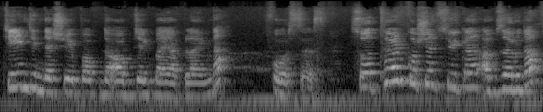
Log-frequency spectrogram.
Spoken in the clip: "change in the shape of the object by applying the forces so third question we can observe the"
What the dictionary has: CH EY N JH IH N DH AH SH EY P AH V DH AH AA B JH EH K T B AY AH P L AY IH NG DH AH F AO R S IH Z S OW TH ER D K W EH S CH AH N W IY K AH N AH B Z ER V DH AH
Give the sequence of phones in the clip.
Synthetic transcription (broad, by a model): CH EY N JH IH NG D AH SH EY P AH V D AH AA B JH EH K T B AY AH P L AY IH NG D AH F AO R S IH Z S OW T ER D K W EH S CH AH N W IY K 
